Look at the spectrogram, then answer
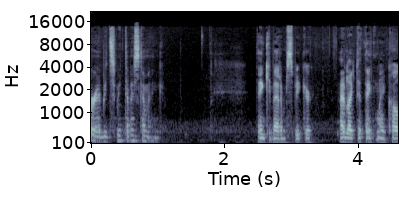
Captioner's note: speaking French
